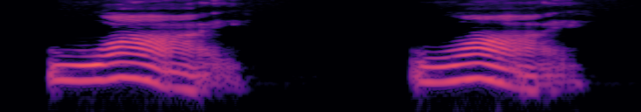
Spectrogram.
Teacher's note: remember the W sound is represented with the sound ooh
